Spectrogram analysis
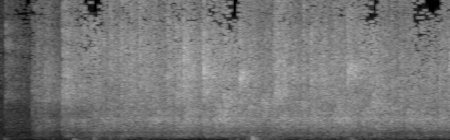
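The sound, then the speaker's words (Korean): Steady crowd applause at a church worship service, welcoming a pastor who will preach the sermon, begins abruptly and holds at an even level throughout, a dense wash of many hands clapping with a few louder individual claps standing out, and no voices heard. “우리 목사님 나오실 때 큰 박수로 환영하도록 하겠습니다.”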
